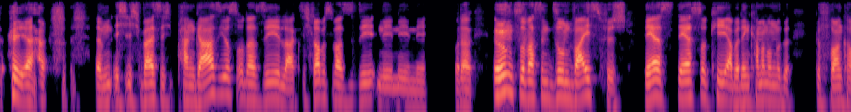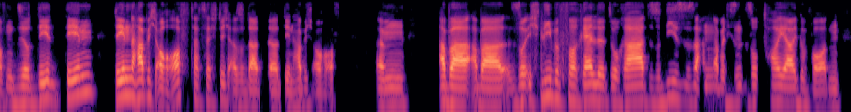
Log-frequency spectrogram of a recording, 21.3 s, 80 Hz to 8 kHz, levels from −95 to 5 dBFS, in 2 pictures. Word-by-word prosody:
Ja. - - +4 0.8
Ähm, 125 +2 -3
ich 115 +1 -6
ich 125 -1 -9
weiß 130 0 +4
nicht, 125 0 -15
Pangasius 165 +7 +2
oder 135 -2 -1
Seelachs? 125 -4 -2
Ich 120 - -14
glaub, 140 0 +3
es 130 - -12
war 130 -2 +2
See 125 +3 -8
ne 115 -2 -9
ne 110 -2 -11
ne. 100 -1 -12 0.4
Oder 105 -1 -1 0.3
irgend 175 +3 +7
so 160 -3 0
was 145 0 +3
in 145 -3 -9
so 150 - +1
'n 140 -2 -5
Weißfisch. 135 -8 +2 0.2
Der 155 +4 +8
ist 150 - -11
der 145 0 +6
ist 145 +1 -9
okay, 140 -1 -1
aber 115 -1 +2
den 120 0 -3
kann 130 +2 -6
man 135 -1 -5
auch - - -4
nur 120 -1 -9
ge - - -10 0.3
gefroren 115 0 -2
kaufen. 110 0 -9
So 115 0 -3
den 130 +3 -4
den 180 +5 0 0.2
den 155 +1 +4
hab 155 0 +6
ich 150 - -8
auch - - +1
oft - - -1
tatsächlich, 120 +2 -10
also 100 0 -9
da 100 0 0
da 95 - -3
den 100 -1 -11
hab 105 - -5
ich 105 - -20
auch 95 -1 -7
oft. - - -11 0.4
Ähm, 110 +1 -5 0.4
aber 115 -1 +7
aber 110 -1 +3
so 120 +4 -5
ich 130 0 -8
liebe 150 -1 -5
Forelle, 125 0 0
Dorade, 120 +1 +2
so 110 0 -16
diese 130 -1 -12
Sachen, 120 0 -6
aber 110 -1 -6
die 110 - -21
sind 115 0 -16
so 125 +1 -10
teuer 120 -2 +1
geworden. 100 -1 -6
125 Hz, 205 wpm, -25 LUFS, 110-140 Hz, 0.8 s, Der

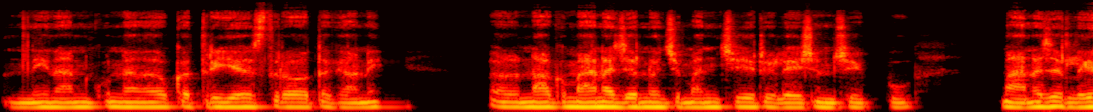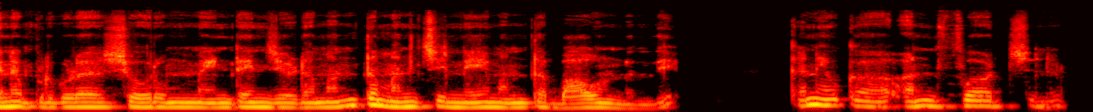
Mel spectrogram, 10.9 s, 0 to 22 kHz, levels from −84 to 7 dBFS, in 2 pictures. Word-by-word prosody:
నేను 125 0 +1
అనుకున్న 130 +1 -1 0.2
ఒక 130 - -4
3 130 - +1
ఇయర్స్ 130 0 +2
తర్వాత 130 +1 -1
గానీ 125 +2 -1 0.6
ఆహ్, 130 -1 -1
నాకు 130 +1 +1
మేనేజర్ 130 0 +4
నుంచి 125 0 +2
మంచి 130 +1 +1
రిలేషన్‌షిప్పు. 120 0 0 0.5
మేనేజర్ 135 +2 +3
లేనప్పుడు 135 -2 +2
కూడా 130 +1 +1
షోరూమ్ 125 -1 0
మెయింటైన్ 125 +2 +1
చేయడం. 120 +1 -2
అంతా 175 +3 +1
మంచి 140 +2 +2
నేమ్ 125 0 +1
అంతా 120 +1 -2
బావుండుంది. 110 -5 -4 0.6
కానీ 185 +3 +2
ఒక 155 - -8 0.3
అన్ఫార్చునేట్ 150 0 -4
130 Hz, 150 wpm, -27 LUFS, 125-135 Hz, 0.6 s, మేనేజర్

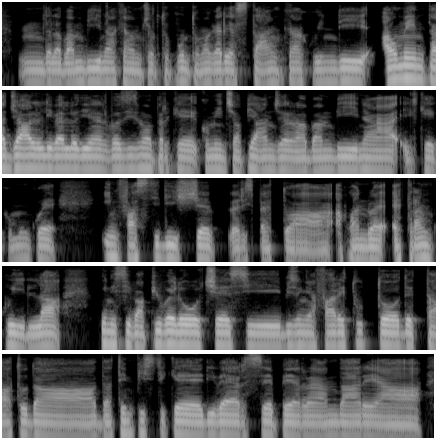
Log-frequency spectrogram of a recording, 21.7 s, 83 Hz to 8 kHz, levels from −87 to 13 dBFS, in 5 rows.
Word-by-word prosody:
mhmm, 100 0 -5
della 100 0 0
bambina 105 +1 0
che 100 - -6
a 100 - -2
un 95 - -2
certo 95 - -7
punto 100 -3 -4
magari 100 +1 -1
è - - -3
stanca 100 +1 -4
quindi, 105 +2 0
aumenta 120 0 +4
già 115 +1 +5
il 115 - +5
livello 110 0 +4
di 110 0 +3
nervosismo 110 +1 0
perché 105 -1 -2
comincia 105 -2 -2
a - - -7
piangere 105 -2 -1
la 100 0 -1
bambina, 100 0 0
il 90 -1 -8
che 100 -2 -3
comunque 100 0 -4 0.4
infastidisce 105 -2 -1
p - - -29
rispetto 85 0 -5
a 80 -1 -3
a - - -6
quando 95 +1 0
è - - +1
è 95 - -2
tranquilla, 105 -1 +2 0.4
quindi 115 -2 +2
si 115 - 0
va 105 -2 +1
più 115 +5 0
veloce, 110 -1 +6
si 105 -1 +1
bisogna 105 +1 -1
fare 105 +1 +1
tutto 110 -1 +2
dettato 100 -1 -1
da 90 -2 -1
da 95 +2 -3
tempistiche 105 -1 0
diverse 100 0 0
per 95 -2 -1
andare 95 0 -2
a, 85 -1 -2
100 Hz, 145 wpm, -24 LUFS, 95-105 Hz, 0.4 s, veloce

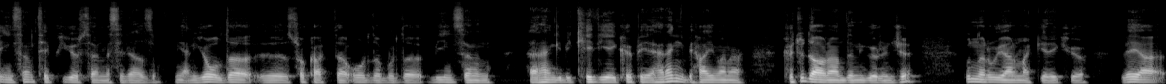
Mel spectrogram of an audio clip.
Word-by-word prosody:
insanın 110 +1 -3
tepki 100 0 -6
göstermesi 95 -2 -3
lazım. 90 +2 -4
Yani 95 -1 -4
yolda, 110 -2 +3 0.3
eee, 95 - -2
sokakta, 100 0 -2
orada 100 -2 -3
burada 95 -2 -2
bir 105 - -3
insanın 100 -2 -1 0.3
herhangi 105 -1 +1
bir 100 0 -5
kediye, 110 -2 +3
köpeğe, 105 -1 0
herhangi 130 +1 +2
bir 95 - -4
hayvana 100 -1 +1 0.4
kötü 130 +7 -2
davrandığını 100 -4 +6
görünce, 95 +4 0 0.5
bunları 120 -4 +2
uyarmak 100 -3 +1
gerekiyor. 90 +1 -3 0.3
Veya, 110 -1 +3
100 Hz, 135 wpm, -22 LUFS, 95-110 Hz, 0.5 s, davrandığını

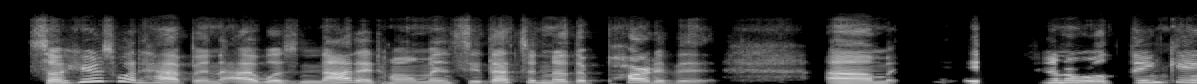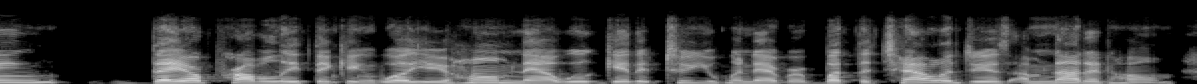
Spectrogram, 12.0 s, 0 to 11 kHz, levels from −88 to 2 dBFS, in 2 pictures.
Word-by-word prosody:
So, 225 -2 +2
here's 395 - 0
what 345 -9 -2
happened, 170 -9 +1
I 170 - +3
was 170 0 -2
not 170 +10 +4
at 185 - +2
home, 165 -2 -5
and 170 +1 -2
see 190 - -5
that's 195 +4 +1
another 210 -4 0
part 255 -2 +2
of - - -5
it, 445 +2 -7 0.6
um, 190 -2 +5 0.4
in 420 - +3 0.3
general 235 -3 0
thinking, 270 +1 -1 0.5
they 190 +5 +7
are 250 - +5
probably 195 -5 +1
thinking, 190 -2 -4
"Well, 175 0 +2
you're 170 0 -1
home 235 -1 -2
now, 175 -2 +2
we'll 185 +1 -3
get 190 +1 -2
it 195 -1 -5
to 235 - -3
you 200 -3 -7
whenever," 175 -7 -3
but 185 +5 -1
the 180 - -4
challenge 225 +4 +1
is 185 0 -1
I'm 180 -1 -6
not 240 0 +3
at 200 0 -3
home, 155 -7 -8
195 Hz, 210 wpm, -23 LUFS, 180-240 Hz, 0.6 s, they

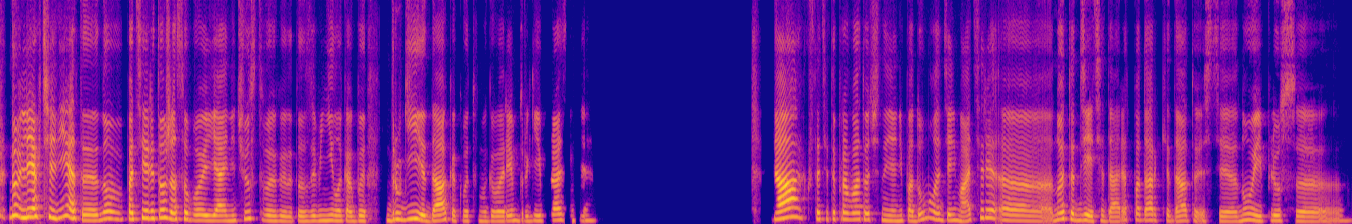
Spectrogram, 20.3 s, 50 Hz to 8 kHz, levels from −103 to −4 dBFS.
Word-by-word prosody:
Ну, 370 +1 +6
легче 310 0 +7
нет, 275 - +3
э, 195 0 +2
но 240 0 -1
потери 260 +3 +3
тоже 285 -2 +3
особо 225 -4 -1
я 185 -1 +2
не 185 +1 -6
чувствую, 205 -5 -5
в 180 - -10
это 170 0 -5
заменило 185 +1 -4
как 170 -2 -3
бы 175 0 -3 0.3
другие, 225 +1 +2
да, 185 +3 +3
как 185 -6 -9
вот 175 0 -9
мы 165 -1 -10
говорим, 170 +2 -3
другие 185 -1 -7
праздники. 185 -1 -6 2.7
Да, 290 +6 +9
кстати, 235 0 -5
ты 235 +1 -5
права 230 -1 -2
точно, 220 -2 -6
я 185 -2 -5
не 180 - -7
подумала, 215 +7 -4
День 200 -1 -5
матери, 230 - -2
э, 185 -6 -3
но 225 +4 -2
это 245 -2 0
дети 195 -3 -2
дарят 160 -2 -6
подарки, 205 -1 -5
да, 180 0 -3
то 185 - -12
есть, 180 -2 -11
э, 165 -1 -4
ну, 210 +3 -4
и 180 -3 -1
плюс, 185 +1 -6
э, 165 +2 -6
195 Hz, 140 wpm, -23 LUFS, 180-235 Hz, 2.7 s, Да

